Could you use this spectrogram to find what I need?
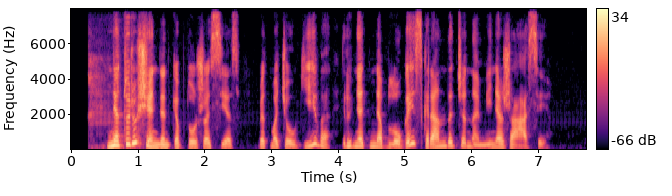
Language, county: Lithuanian, Tauragė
